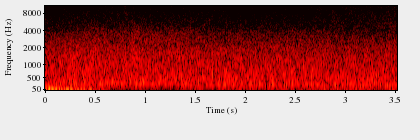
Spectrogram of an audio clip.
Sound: eerie noise

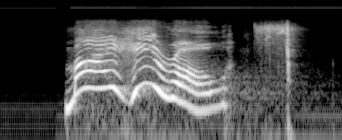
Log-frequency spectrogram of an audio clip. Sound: Smooch

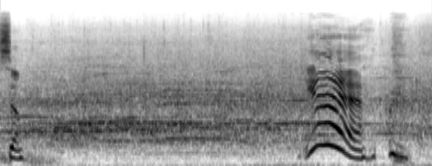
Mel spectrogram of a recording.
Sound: applause

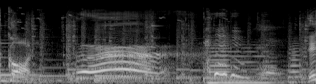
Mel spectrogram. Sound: giggles

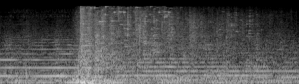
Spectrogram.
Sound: glass shatters

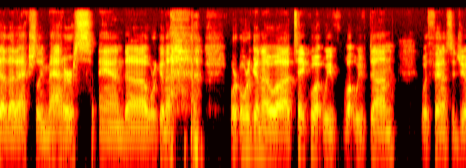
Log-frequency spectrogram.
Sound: laugh

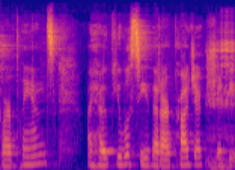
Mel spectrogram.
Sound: mic sounds

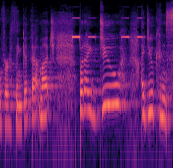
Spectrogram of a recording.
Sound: timer beeps

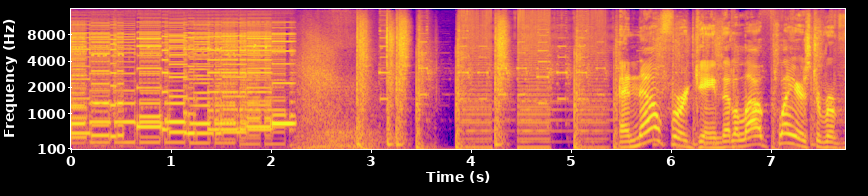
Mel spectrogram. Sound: arcade sounds

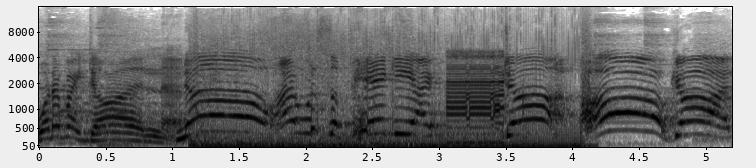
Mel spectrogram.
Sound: beep

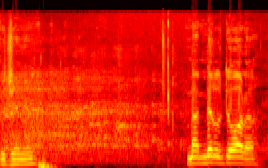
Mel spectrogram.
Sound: laughter

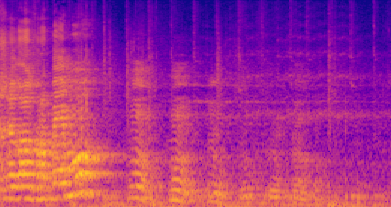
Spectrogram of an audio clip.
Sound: groans

